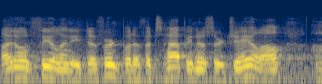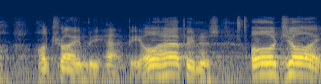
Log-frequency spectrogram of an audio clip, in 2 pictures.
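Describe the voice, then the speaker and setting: A man's put-on character voice at a medium pitch and a fairly quick pace, over light background noise. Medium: old radio play. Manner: mournful, gloomy.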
